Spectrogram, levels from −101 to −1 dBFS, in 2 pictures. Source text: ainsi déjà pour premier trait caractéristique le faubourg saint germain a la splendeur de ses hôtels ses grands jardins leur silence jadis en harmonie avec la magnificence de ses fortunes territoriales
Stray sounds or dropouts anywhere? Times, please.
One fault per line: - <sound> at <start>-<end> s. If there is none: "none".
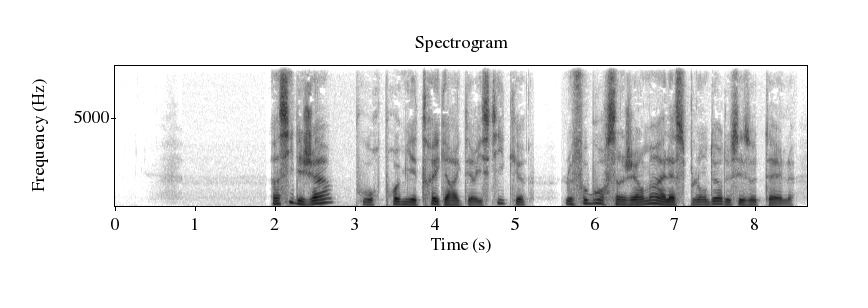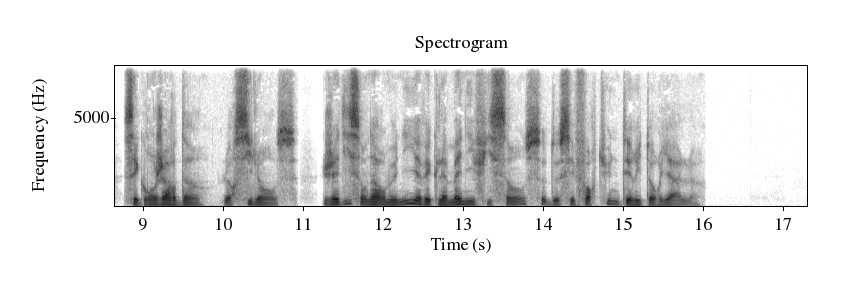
none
